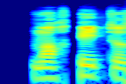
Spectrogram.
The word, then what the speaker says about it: Mojito: Mojito, so wird das echt ausgesprochen. Mojito.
